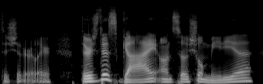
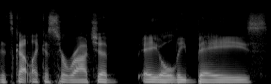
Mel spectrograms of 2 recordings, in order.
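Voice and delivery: ordinary delivery

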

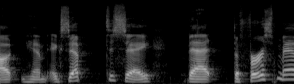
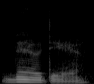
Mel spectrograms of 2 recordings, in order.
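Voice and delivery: lower, softer sugary matron voice; mock icy matron; 13 semitones lower, 13 dB quieter, slower than usual. Matron answering the new girl, lower and softer with cool menace. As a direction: purr it with quiet venom. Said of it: "And Missus Deer says".

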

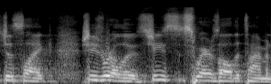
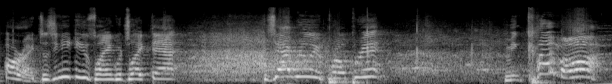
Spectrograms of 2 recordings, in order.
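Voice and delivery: high, laughing near-shout of indignation; hammed-up dad protesting bad language; outraged prudish dad; 7 semitones higher than usual. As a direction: sputter at the TV like a scandalized father. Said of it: "My dad's like".

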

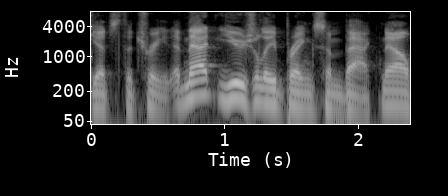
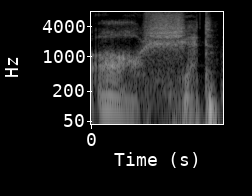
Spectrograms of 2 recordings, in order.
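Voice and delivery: much softer, lower, breathy dread; dismayed curse; 8 semitones lower, 16 dB quieter than usual. Retold or imitated. Owner sees his dog run into the woods, hushed dismay. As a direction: let it slip out under your breath in dread. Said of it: "my heart is in my throat, and I'm just going".

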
